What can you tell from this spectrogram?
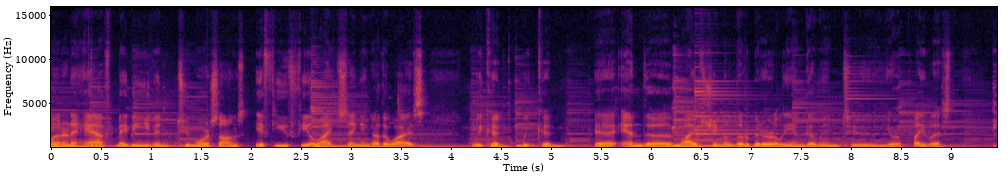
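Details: Adult male speaker; normal speech.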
